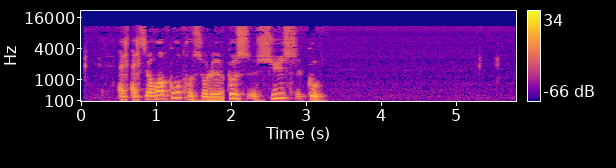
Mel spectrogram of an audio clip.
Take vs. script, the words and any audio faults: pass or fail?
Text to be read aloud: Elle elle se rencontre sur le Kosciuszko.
pass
